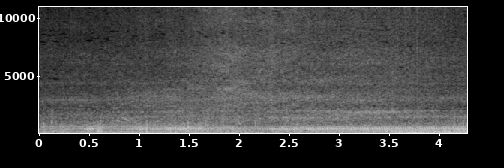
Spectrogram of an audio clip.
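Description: A motorcycle engine rumbles close by as it is overtaken.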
